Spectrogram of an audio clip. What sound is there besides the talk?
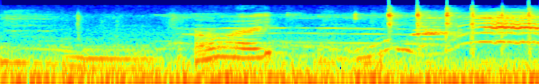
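aggravated feral cat yowling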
